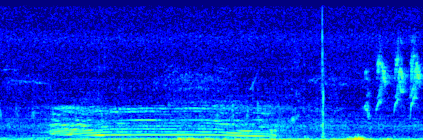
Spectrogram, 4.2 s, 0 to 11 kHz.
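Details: Rutting red deer at Acrijos, Soria, recorded 29 September 2017: one sustained, steady bellow of about two seconds that drops at the end, followed by a sharp knock and faint higher chirps.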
